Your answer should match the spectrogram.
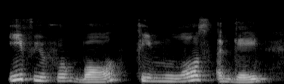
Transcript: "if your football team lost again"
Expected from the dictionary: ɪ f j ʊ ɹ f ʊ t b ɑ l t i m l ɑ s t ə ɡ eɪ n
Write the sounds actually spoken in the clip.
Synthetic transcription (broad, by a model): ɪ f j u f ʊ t b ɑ l t i m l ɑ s ə ɡ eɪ n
